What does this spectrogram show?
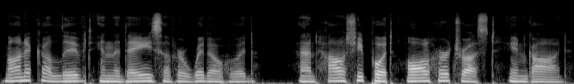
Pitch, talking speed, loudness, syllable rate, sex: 135 Hz, 175 wpm, -19 LUFS, 4.4 syllables/s, male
